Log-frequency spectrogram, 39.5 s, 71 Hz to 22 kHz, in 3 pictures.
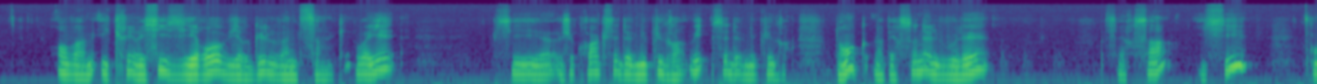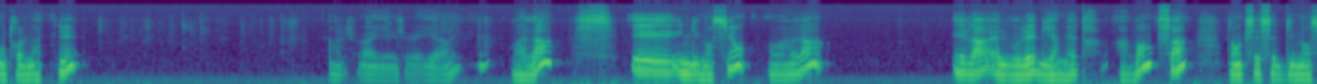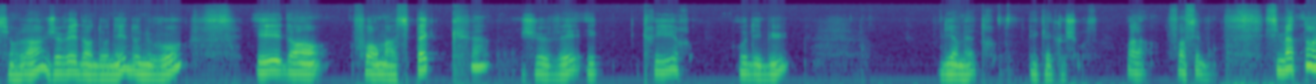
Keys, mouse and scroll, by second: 0.0 click, 1.6-2.9 typing, 4.3 click, 5.8 click, 11.7 click, 18.1 click, 20.0 click, 21.0-22.8 drag, 27.2 click, 32.3 click, 32.9 click, 35.8 alt+shift+o, 36.4 space.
